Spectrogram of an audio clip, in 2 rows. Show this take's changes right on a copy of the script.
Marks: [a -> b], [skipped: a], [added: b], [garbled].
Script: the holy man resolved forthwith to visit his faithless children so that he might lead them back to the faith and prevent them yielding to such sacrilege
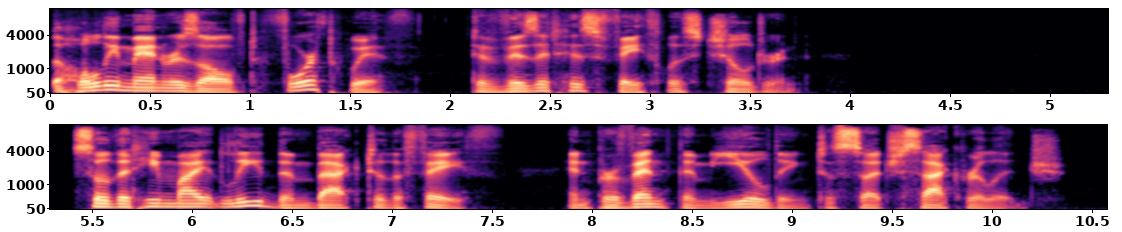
the holy man resolved forthwith to visit his faithless children so that he might lead them back to the faith and prevent them yielding to such sacrilege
